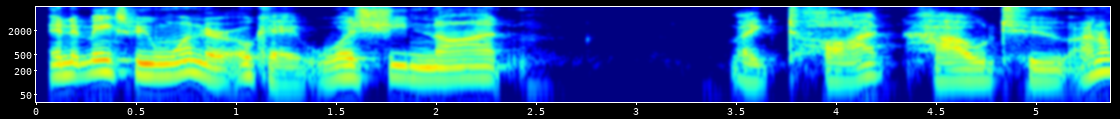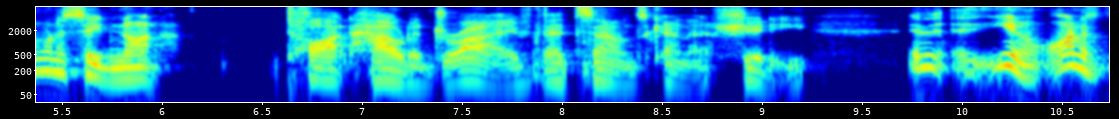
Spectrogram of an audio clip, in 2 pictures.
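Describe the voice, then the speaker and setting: A man's voice: medium pitch, fairly bright tone. A man hosting a podcast, rambling casually and profanely as he responds to listeners with conversational gripes. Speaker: podcast host. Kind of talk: casual rambling solo commentary, answering voicemails.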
